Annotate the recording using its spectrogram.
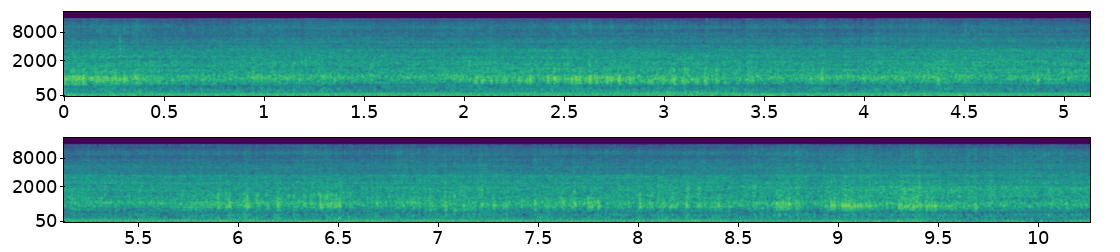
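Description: Small two-stroke engine of a power cutting tool running at a steady speed at a dead tree, its pitch rising slightly about two seconds in and falling back near the end.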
